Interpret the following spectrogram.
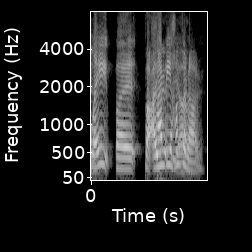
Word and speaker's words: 한글날: It's That's right. pronounced 한글날. You're going to read it as Hangul plus 날. Yeah. 날 is It's the day part.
